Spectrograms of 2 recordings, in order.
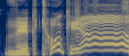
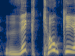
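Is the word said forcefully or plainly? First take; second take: forcefully; plainly. First: The word is said loudly, with strong force. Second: The word is said plainly, without extra force.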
